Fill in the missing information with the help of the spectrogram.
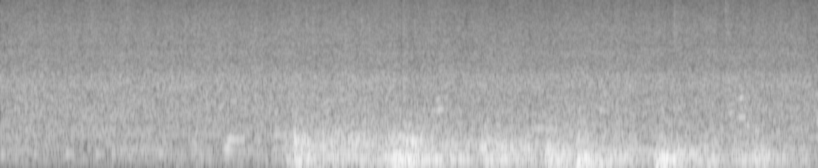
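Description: Steady rain falling, with a rolling rumble of thunder. The thunder swells about three seconds in and rolls on in several peaks for about four seconds before fading.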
